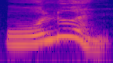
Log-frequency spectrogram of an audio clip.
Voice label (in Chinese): "wu2lun4", voices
